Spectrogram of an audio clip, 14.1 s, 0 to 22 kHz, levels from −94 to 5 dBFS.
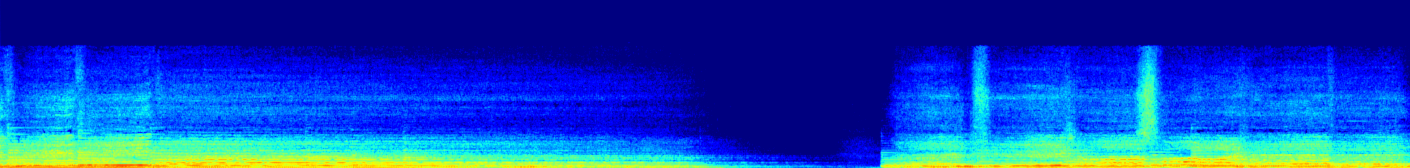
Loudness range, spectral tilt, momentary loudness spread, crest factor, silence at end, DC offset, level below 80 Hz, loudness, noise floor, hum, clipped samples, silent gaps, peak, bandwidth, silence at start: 14 LU; -7 dB/octave; 14 LU; 18 dB; 0 s; under 0.1%; -52 dBFS; -23 LUFS; -69 dBFS; none; under 0.1%; none; -6 dBFS; 14.5 kHz; 0 s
